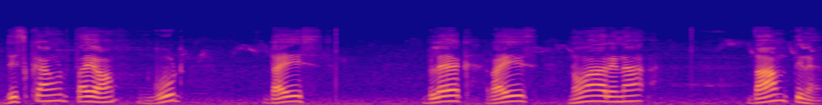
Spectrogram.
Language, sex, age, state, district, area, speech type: Santali, male, 60+, West Bengal, Paschim Bardhaman, rural, read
